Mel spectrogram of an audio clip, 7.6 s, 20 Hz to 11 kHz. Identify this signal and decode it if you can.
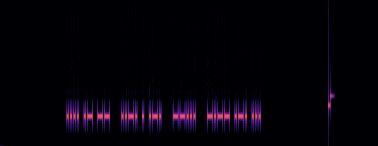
Morse code, heard as a keyed tone, about 36 wpm, 700 Hz. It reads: HAM FER 7 YRS
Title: Practice QSO - Exchange 3 - More Info - 35wpm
